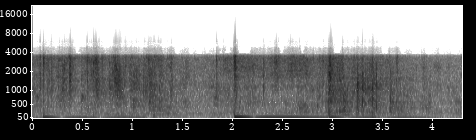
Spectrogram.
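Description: Papers rustling and being handled, a fast run of small crackles and clicks with a sharp knock about two seconds in.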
